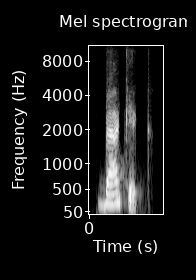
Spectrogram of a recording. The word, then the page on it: Bacchic: Indian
